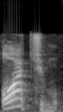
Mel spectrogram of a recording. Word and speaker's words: ótimo: ela perdeu o c óptimo passou a ser pronunciado ótimo aí perdeu o p Então as consoantes Não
